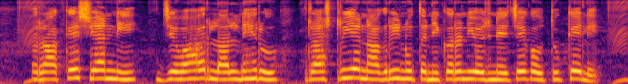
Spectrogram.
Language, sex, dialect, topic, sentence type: Marathi, female, Standard Marathi, banking, statement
